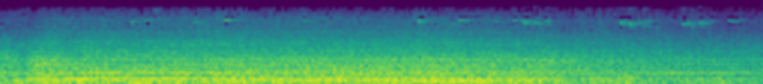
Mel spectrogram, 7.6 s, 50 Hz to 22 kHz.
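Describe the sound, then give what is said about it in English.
A bus travelling across Ireland at 30 to 40 miles an hour drives steadily through road traffic, its engine droning at a constant low pitch beneath loud, continuous road rumble for the whole stretch, with no voices and only faint high squeaks now and then. “The bus goes between 30 and 40 miles an hour.”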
